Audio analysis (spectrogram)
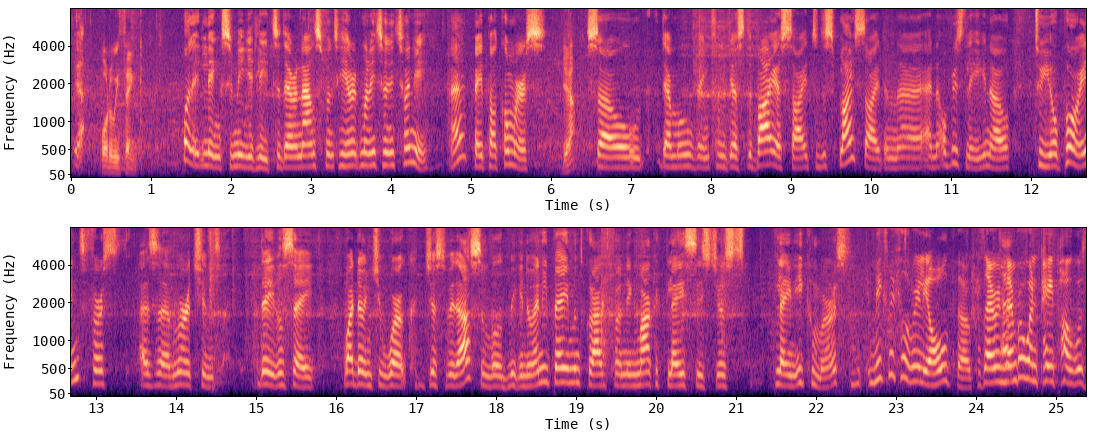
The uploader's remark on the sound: Live from Money20/20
